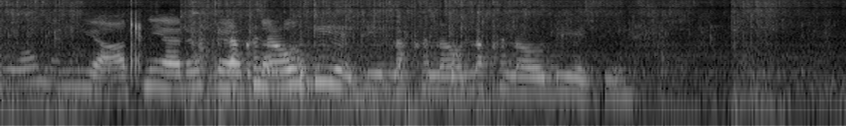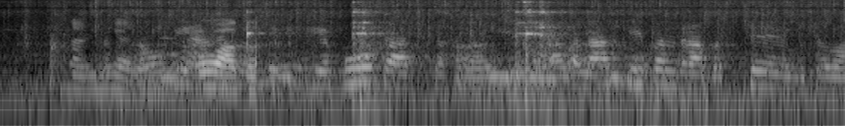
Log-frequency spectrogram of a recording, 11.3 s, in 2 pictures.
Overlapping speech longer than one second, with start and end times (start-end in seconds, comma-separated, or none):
6.3-7.8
